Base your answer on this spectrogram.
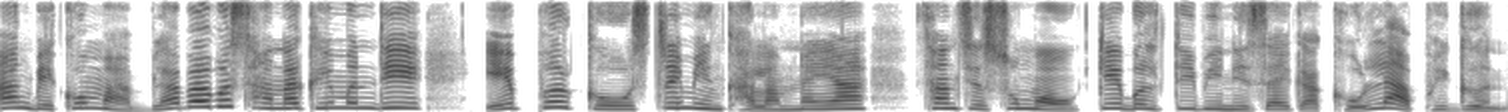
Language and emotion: Bodo, surprised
